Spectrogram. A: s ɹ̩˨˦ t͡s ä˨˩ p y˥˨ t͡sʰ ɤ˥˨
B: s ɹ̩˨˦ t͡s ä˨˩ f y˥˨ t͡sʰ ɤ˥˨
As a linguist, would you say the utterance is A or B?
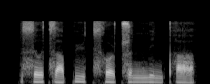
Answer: A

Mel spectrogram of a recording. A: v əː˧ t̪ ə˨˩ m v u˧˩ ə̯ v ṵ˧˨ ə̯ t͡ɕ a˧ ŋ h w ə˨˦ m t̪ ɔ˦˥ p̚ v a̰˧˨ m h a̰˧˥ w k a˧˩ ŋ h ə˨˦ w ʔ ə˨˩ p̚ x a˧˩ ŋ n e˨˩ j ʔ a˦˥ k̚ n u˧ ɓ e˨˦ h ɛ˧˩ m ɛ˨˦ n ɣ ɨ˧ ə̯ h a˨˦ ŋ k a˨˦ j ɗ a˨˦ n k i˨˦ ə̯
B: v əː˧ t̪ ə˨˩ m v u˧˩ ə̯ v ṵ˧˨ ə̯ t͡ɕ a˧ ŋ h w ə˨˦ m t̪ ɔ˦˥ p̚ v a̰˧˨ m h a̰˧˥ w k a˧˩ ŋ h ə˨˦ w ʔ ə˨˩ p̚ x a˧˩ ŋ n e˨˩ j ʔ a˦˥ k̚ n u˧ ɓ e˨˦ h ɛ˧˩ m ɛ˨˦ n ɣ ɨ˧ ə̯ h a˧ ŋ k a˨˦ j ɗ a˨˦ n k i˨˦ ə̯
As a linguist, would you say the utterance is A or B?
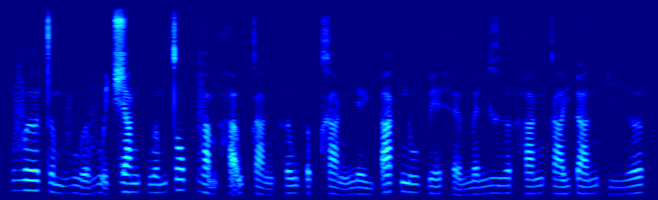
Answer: A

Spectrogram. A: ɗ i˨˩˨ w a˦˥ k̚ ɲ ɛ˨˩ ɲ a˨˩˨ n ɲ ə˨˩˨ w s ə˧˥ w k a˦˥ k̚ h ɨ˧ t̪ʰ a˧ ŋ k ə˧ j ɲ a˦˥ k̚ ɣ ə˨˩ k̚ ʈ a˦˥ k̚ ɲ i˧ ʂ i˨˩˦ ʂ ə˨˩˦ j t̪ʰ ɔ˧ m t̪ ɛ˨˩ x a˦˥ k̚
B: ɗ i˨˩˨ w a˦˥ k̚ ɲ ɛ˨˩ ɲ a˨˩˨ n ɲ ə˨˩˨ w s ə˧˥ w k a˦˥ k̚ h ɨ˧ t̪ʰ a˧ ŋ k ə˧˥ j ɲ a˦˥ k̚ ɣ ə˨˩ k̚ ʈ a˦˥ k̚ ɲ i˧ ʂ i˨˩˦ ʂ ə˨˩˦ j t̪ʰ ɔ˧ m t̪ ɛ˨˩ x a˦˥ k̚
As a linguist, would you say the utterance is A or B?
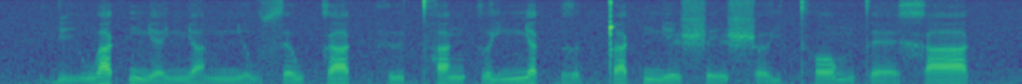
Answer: A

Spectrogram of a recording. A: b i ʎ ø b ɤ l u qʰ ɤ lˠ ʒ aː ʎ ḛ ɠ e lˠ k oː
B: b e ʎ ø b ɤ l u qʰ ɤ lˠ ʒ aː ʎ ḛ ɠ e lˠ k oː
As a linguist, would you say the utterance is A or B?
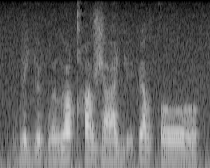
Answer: B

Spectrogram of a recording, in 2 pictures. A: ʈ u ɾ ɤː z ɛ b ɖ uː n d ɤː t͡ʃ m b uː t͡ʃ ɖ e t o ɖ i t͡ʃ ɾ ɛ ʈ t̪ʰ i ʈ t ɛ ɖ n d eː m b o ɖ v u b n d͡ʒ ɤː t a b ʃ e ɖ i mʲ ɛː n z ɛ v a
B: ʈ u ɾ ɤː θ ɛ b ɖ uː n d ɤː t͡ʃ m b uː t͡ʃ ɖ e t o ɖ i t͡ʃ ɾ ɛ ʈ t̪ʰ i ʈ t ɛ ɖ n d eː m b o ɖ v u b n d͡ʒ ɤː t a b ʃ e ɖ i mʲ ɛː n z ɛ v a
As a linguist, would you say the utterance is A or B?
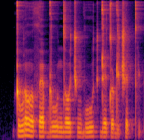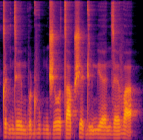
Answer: B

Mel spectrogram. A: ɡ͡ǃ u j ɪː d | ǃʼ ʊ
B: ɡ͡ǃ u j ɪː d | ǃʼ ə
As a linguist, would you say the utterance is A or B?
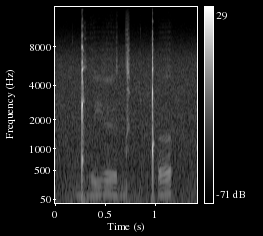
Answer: B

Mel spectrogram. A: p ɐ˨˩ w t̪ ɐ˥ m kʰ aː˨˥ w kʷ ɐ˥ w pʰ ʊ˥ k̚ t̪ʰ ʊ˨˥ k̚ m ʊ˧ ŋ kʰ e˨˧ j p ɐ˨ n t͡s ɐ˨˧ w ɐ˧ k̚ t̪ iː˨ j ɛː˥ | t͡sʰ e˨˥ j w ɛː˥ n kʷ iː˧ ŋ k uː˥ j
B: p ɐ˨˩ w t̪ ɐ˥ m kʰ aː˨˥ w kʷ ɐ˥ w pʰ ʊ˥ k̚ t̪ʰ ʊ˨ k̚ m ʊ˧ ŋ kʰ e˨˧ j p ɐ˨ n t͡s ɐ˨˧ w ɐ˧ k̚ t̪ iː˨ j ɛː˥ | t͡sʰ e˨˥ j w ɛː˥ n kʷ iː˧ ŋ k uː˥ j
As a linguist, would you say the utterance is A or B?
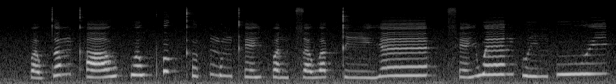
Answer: A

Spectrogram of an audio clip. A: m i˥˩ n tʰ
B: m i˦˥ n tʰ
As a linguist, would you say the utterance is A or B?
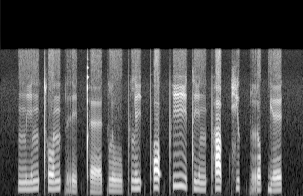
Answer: B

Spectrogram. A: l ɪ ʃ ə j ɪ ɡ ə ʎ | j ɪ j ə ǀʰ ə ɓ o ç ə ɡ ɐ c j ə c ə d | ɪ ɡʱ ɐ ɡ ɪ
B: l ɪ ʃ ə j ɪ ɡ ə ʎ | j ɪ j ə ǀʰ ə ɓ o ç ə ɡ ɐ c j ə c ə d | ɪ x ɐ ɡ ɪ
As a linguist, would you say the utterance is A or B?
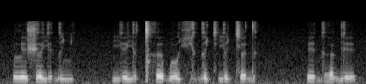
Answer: A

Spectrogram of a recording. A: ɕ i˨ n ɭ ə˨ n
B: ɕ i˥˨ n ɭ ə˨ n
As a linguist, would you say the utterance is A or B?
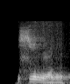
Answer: B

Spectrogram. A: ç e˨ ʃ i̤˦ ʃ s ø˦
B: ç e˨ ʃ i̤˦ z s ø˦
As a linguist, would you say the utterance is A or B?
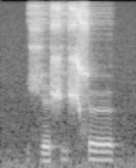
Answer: A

